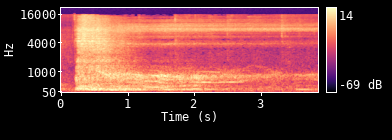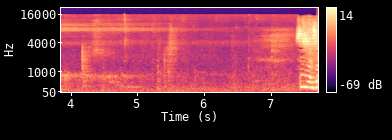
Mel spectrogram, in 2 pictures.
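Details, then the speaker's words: Spirometry for a flow-volume curve: an adult woman takes a maximal breath, seals the mouthpiece and blows as hard as she can for 6 seconds; a sudden hard rushing blast fading to a long steady outflow; forced maximal expiration. "lo que se le pide al paciente es que tome todo el aire que pueda escuchen acá se coloque la boquilla y sople todo lo que pueda Por espacio de 6 segundos"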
